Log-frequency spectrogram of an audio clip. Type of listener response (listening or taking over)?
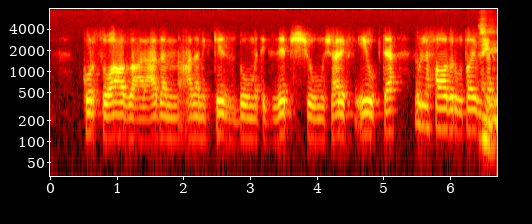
listening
